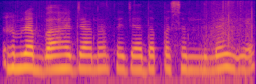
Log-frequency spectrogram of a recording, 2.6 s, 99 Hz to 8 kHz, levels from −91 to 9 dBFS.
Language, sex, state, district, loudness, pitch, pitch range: Maithili, female, Bihar, Madhepura, -17 LUFS, 220 Hz, 215-225 Hz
